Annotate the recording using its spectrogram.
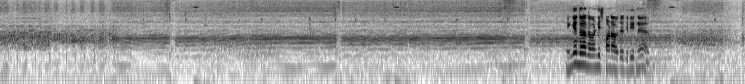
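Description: A racing car's engine roars steadily at high revs.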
